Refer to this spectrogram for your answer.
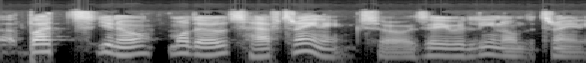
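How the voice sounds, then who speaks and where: A man speaks with a non-native accent at a moderate pace. His pitch varies in an ordinary way. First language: not English. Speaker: tech educator, reverse engineering. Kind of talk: tutorial. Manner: casual, with frequent fillers.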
